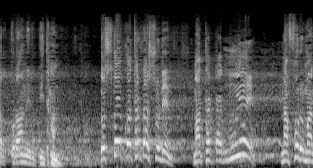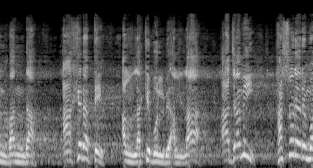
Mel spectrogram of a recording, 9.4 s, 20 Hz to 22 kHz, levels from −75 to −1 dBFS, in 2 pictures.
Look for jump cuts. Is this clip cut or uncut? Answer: cut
